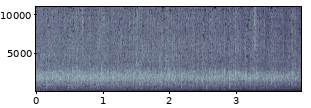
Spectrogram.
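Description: A church audience applauds steadily to thank a man for his work feeding people in the county, a dense, even wash of many hands clapping at a constant loud level throughout, with no voices standing out above it.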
